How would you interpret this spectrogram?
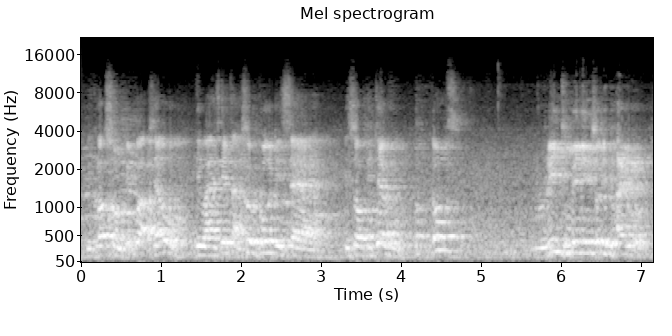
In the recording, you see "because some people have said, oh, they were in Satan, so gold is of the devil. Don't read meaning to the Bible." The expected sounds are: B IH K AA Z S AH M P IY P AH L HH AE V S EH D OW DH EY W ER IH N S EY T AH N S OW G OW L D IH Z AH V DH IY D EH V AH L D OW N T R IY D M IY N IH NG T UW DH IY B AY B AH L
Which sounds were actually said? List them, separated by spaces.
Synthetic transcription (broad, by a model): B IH K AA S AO M P IY P AH L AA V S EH OW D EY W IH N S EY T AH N S OW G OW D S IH S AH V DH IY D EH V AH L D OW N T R IY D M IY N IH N T UW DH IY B AY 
